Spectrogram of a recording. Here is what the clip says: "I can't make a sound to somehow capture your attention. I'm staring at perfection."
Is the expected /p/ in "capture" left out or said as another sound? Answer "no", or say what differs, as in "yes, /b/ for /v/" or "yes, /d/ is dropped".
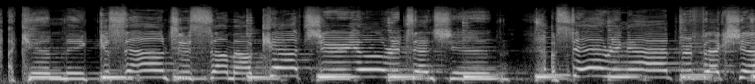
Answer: yes, /p/ is dropped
